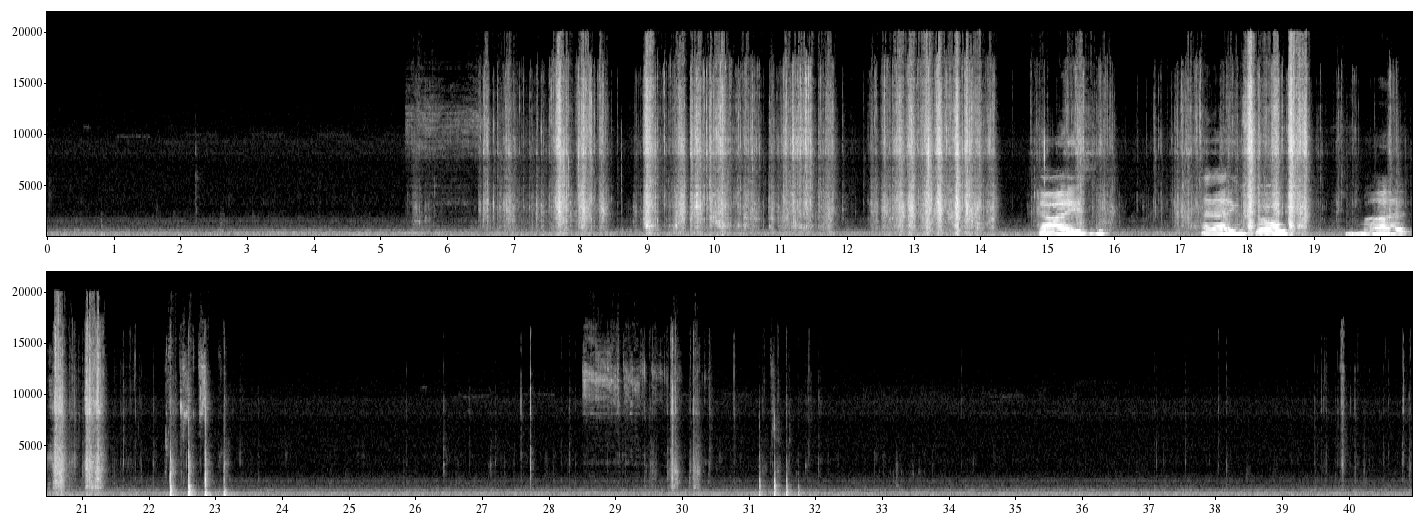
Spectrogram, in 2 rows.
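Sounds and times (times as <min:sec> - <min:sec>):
crinkling and rustling: 0:05.4 - 0:23.4, 0:29.3 - 0:32.2, 0:39.5 - 0:40.9
faint sharp clicks and taps: 0:31.2 - 0:34.5.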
